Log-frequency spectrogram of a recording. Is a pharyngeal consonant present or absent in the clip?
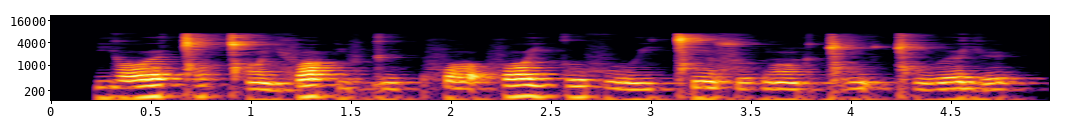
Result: absent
